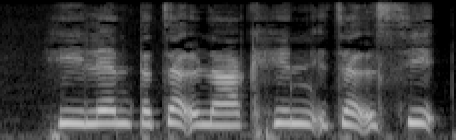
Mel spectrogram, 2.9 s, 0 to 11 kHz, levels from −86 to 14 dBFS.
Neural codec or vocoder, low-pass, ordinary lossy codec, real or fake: none; 9.9 kHz; AAC, 64 kbps; real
